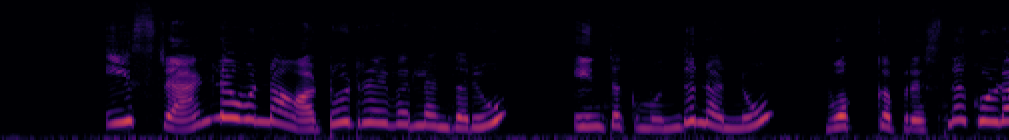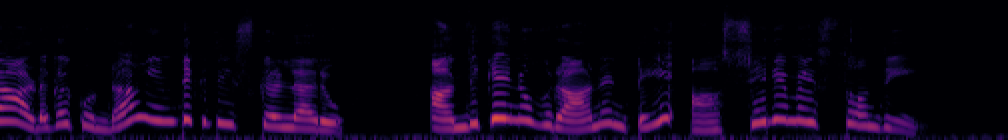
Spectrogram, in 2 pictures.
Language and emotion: Telugu, surprised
